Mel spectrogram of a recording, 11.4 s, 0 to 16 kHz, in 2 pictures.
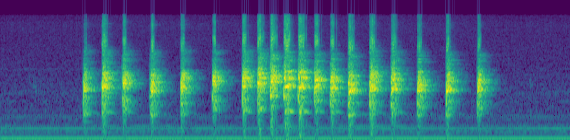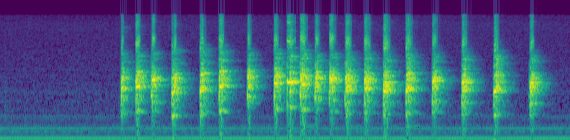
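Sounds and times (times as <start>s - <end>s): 
turkey cackles: 0.8s - 5.0s, 6.9s - 11.3s.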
